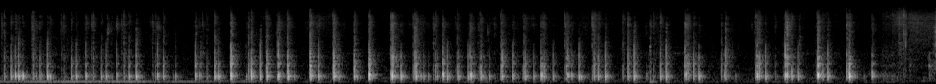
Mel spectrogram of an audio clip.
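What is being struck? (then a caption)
Hardcover book with paper dust jacket. Long natural nails and fingertips tap and scratch the front cover of a closed, solid hardcover book, "Apple of My Eye," with a matte paper dust jacket, lying flat on a fabric couch. A steady, quick run of dry, papery taps comes through, each dying away almost at once, with a woody midrange tone and soft scratchy rustle between them.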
